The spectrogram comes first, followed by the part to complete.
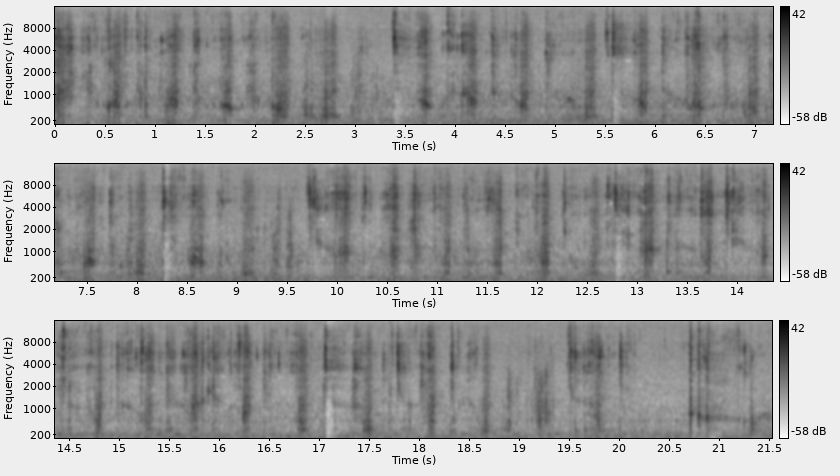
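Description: A person biting and chewing whole peeled garlic cloves: many quick, irregular crisp crunches mixed with wetter chewing sounds.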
